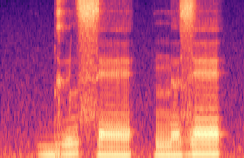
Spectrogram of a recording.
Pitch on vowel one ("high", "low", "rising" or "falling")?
rising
